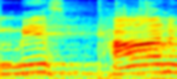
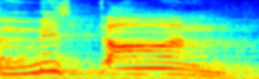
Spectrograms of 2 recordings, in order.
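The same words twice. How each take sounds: First: मिष्ठान split, with a breathed TH, "mish-THaan"; common mispronunciation. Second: मिष्ठान slowly with unaspirated T, "mish-Taan"; correct pronunciation. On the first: Retold or imitated. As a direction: show the faulty aspirated TH in मिष्ठान. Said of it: "लोग मिष्ठान कर देते हैं". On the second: Shown as a demonstration. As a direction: stretch मिष्ठान on a plain T. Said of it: "क्या होता है?".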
